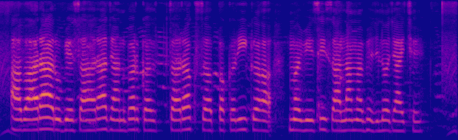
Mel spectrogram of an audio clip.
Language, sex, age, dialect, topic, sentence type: Maithili, female, 18-24, Angika, agriculture, statement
